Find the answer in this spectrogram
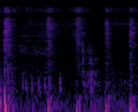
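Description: A handful of faint, irregular clicks and soft knocks from handling a large plastic hand syringe that is pulling vacuum on a diesel fuel filter line to draw fuel through an empty system.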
